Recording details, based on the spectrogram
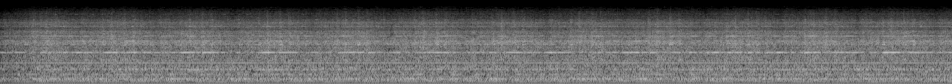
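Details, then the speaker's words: Grizzly G0776 lathe facing a Ford 460 flywheel, tool choked up short and rigid: steady, even cutting hiss with a faint ring and no chatter, a clean facing cut. "short and rigid is your friend she seems to be going really good"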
